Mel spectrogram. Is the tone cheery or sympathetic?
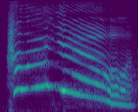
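cheery. It is said brightly, with a smiling pitch.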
